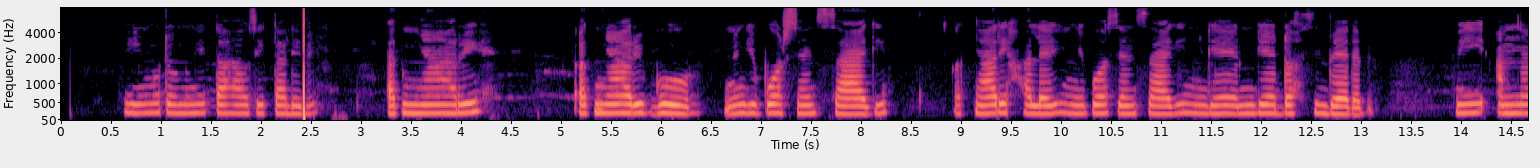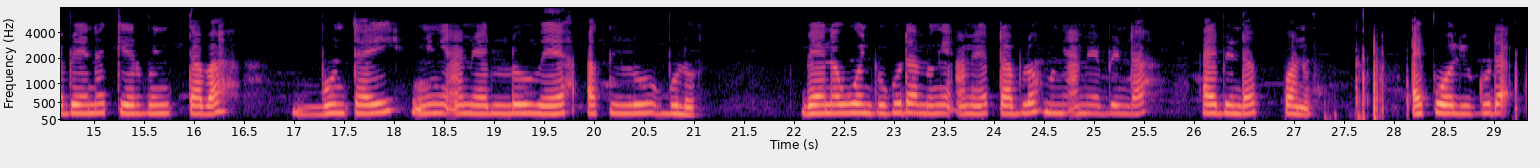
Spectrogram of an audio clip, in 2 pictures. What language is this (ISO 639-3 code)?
wol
